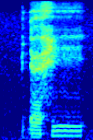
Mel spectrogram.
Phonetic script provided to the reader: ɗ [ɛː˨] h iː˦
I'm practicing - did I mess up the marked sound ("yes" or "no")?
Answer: yes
